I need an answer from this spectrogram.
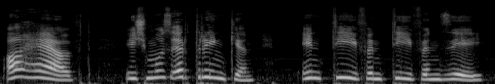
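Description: Lady reciting a little boy in a rhyme, high and slow, crisp voice. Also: animated, no echo. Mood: panicked. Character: little boy, bold then panicked, in a poem.

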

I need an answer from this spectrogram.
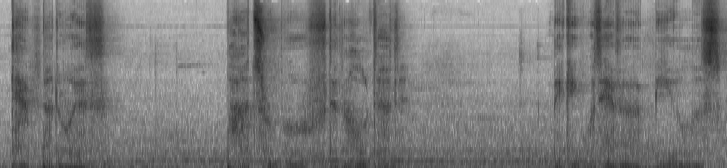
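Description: Fully in character, a man with a bass voice performs a menacing, domineering Soviet psychic supervillain with a Russian accent for a slow, condescending ASMR roleplay. The whispery, gravelly delivery sounds reverberant.

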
